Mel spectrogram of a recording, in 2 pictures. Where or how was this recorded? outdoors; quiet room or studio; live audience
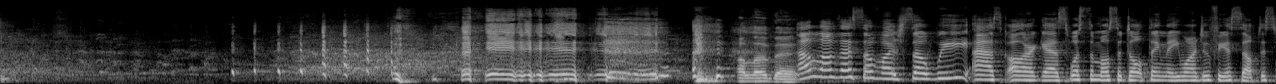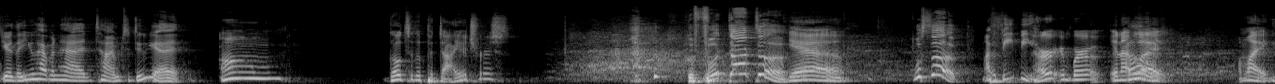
live audience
